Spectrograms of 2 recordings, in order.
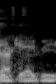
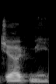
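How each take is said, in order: First: The first syllable sounds like 'jag'. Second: The first syllable sounds like 'jug'. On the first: The speaker calls it wrong. "we've been hearing people say Jagmeat" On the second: The speaker calls it right. "say jug, say meat"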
